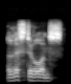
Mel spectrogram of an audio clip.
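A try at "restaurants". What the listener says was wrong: احنا الاس ننطقها في تكون في اخر الكلمة ريستورون ريستورون without S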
